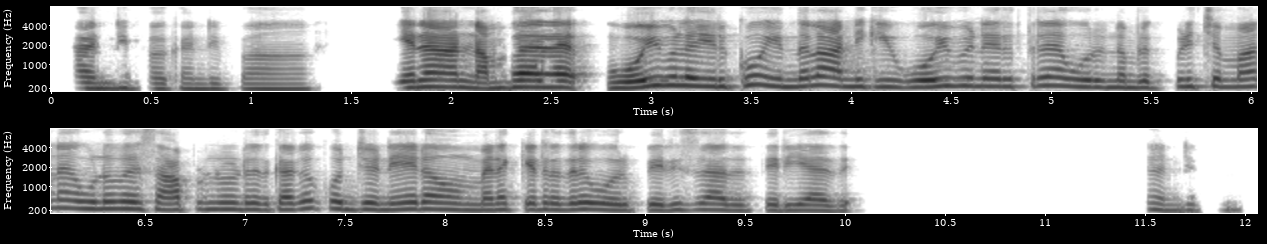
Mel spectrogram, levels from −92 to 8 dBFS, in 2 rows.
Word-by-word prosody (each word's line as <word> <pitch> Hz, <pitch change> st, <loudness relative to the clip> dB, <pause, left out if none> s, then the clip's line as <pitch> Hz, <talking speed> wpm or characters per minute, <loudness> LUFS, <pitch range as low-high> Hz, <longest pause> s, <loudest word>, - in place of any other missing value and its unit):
கண்டிப்பா, 185 Hz, -1 st, -3 dB
கண்டிப்பா. 175 Hz, 0 st, -7 dB, 0.7 s
ஏன்னா, 240 Hz, +2 st, +6 dB, 0.2 s
நம்ப 205 Hz, +5 st, +2 dB, 0.6 s
ஓய்வுல 290 Hz, +4 st, +5 dB
இருக்கோம். 285 Hz, +5 st, -2 dB
இருந்தாலும், 265 Hz, +4 st, +2 dB
அன்னைக்கு 250 Hz, -2 st, -2 dB, 0.2 s
ஓய்வு 275 Hz, +3 st, +3 dB
நேரத்துல, 260 Hz, +2 st, -3 dB
ஒரு 235 Hz, -1 st, +1 dB
நமக்குப் 220 Hz, 0 st, -5 dB
பிடிச்சமான 255 Hz, +1 st, -3 dB
உணவை 245 Hz, 0 st, 0 dB
சாப்பிடணும்கிறதுக்காகக் 220 Hz, +2 st, -4 dB
கொஞ்சம் 220 Hz, -2 st, -2 dB
நேரம் 225 Hz, -3 st, -1 dB
மெனக்கெடுறதுல, 215 Hz, +1 st, -2 dB
ஒரு 195 Hz, -, -4 dB
பெரிசா 205 Hz, +2 st, -4 dB
அது 190 Hz, -, -7 dB
தெரியாது. 190 Hz, -2 st, -5 dB, 1.5 s
கண்டிப்பா. 195 Hz, 0 st, -12 dB
225 Hz, 115 wpm, -20 LUFS, 200-250 Hz, 1.5 s, ஏன்னா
